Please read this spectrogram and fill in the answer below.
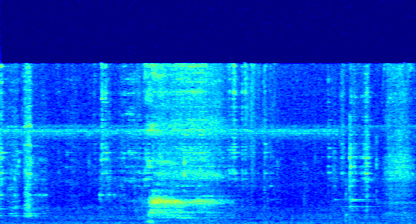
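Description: Faint handling sounds of string being wrapped by hand around a bandsaw wheel and its urethane tire: light rubbing and a few small clicks, with one brief louder rustle about a second and a half in.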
